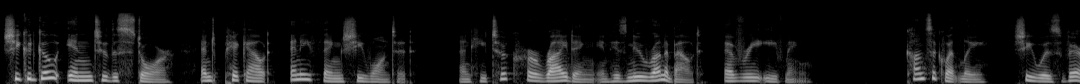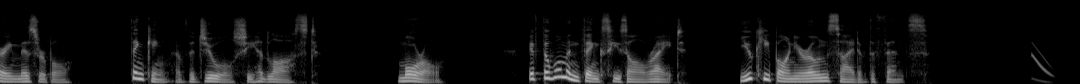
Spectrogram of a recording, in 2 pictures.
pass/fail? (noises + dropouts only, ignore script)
fail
